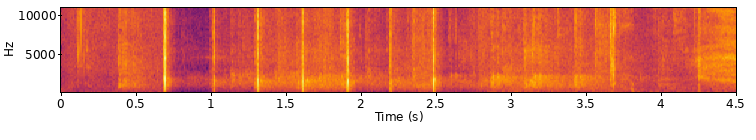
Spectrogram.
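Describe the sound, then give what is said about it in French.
Brief applause from a small group of committee members electing a special rapporteur by acclamation: a few sharp, loud claps stand out at a steady beat over a softer patter of scattered clapping that fades by the end. “May I invite the committee to elect her by acclamation also?”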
